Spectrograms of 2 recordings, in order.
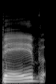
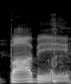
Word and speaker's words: Babe: There was a good conversation of, is her name Babe or is it pronounced Bobby? It's some strange Australian pronunciation, but we confirmed in the show it was Babe.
